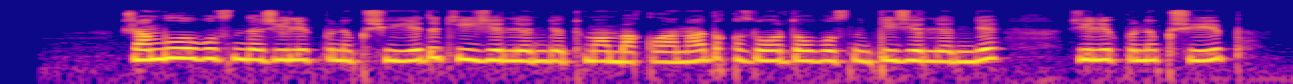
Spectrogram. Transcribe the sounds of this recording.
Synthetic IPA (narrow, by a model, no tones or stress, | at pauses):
ʒ̥ɑmbəlˠwo̞blˠəsənd̪ɑʒejle̞k̚pɪnɪkʲʰʏ̥ʃe̞je̞d̪ɪkʲʰejʒe̞ɾle̞ɾɪnd̪e̞t̪ʰʊmɑnbɑqəlˠɑnɑd̪əqʰəzlˠwo̞ɾd̪ɑwo̞blˠəsənəɴkʲʰe̞jʒe̞ɾle̞ɾɪnd̪e̞ | ʒele̞k̚pɪnɪkʲʰʏ̥ʃe̞jɪp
